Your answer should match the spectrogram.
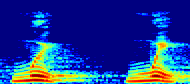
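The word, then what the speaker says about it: мы: So we have mui, mui, which means we. Ti, ti is the intimate version of you, like the tu in French. Oui, oui is like vous in French, the more polite version. Oui, oui. So you've got mui, ti, oui, rather than me or we or ti. It's much more it's a bit darker.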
